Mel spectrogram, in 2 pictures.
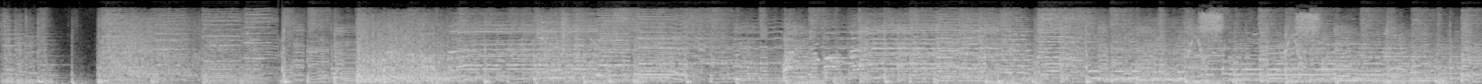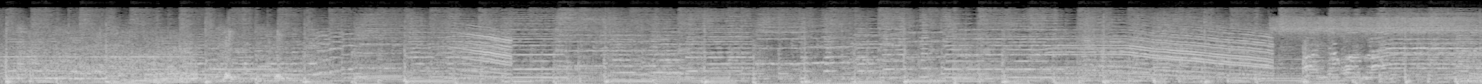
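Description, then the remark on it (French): An energetic TV theme tune plays loud and continuously for the whole stretch, with dense brassy instrumentation and a driving beat, and no voices over it; the theme ends with an explosion. “Et le générique se terminait par une explosion, comme d'habitude.”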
